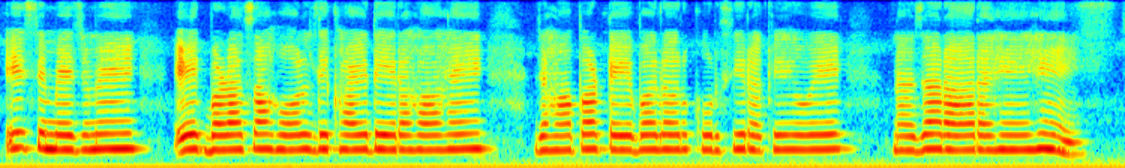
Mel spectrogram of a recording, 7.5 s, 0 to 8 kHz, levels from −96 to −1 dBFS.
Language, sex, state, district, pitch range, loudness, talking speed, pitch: Hindi, female, Rajasthan, Jaipur, 225-235 Hz, -15 LUFS, 175 wpm, 230 Hz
